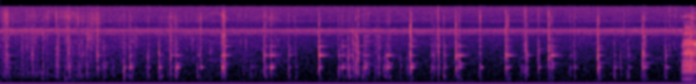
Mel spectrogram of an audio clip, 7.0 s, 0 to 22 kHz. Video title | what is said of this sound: SITUS GUNUNG PADANG CIANJUR - Jalan Jalan bareng anak TRIPOT Tahun 2014 | Bisa bunyi, bunyinya beda-beda dari ujung ke ujung beda.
